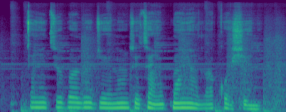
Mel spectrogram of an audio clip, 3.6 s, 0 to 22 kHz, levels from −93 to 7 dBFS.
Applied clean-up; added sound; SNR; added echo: none; Bell / Drum / Drum kit; 16 dB; none.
